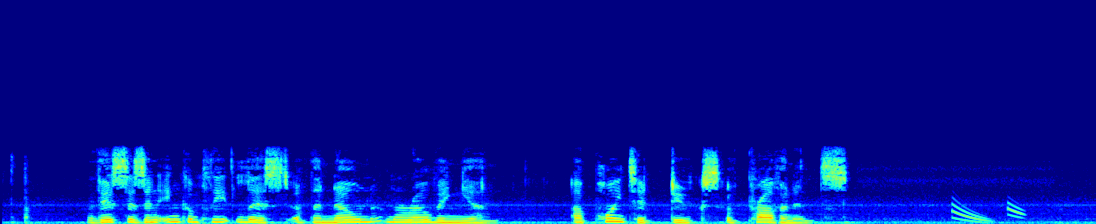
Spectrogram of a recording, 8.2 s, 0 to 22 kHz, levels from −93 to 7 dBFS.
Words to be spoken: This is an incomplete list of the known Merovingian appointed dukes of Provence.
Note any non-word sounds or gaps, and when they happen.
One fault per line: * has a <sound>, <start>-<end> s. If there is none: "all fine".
* has a chirp, 7.1-7.7 s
